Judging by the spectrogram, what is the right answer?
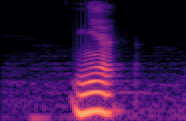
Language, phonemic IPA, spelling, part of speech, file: Tamil, /ɲɐ/, ஞ, character, Ta-ஞ.ogg
- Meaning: A consonantal letter of the Tamil script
